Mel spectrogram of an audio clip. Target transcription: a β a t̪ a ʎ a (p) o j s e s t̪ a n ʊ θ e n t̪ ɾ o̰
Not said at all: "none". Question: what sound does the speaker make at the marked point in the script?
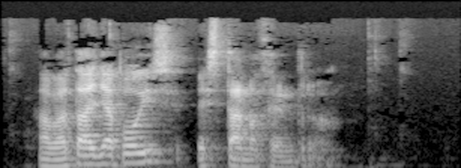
p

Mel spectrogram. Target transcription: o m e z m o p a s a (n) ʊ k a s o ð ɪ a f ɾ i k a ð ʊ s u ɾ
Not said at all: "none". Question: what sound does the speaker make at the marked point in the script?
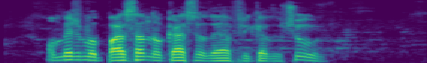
n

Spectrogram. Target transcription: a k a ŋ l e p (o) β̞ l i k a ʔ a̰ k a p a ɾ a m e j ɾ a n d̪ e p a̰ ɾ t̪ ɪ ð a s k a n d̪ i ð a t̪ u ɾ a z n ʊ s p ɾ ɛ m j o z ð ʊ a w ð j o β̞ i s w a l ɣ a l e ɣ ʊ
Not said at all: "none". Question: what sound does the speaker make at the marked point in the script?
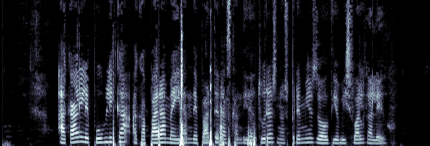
u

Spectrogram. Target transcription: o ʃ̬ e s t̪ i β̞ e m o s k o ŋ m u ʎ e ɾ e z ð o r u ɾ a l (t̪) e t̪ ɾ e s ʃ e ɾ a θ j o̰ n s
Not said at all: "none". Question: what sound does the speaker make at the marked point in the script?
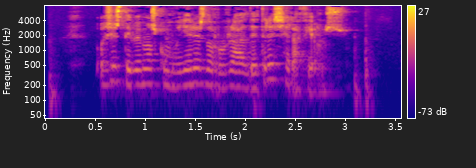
d̪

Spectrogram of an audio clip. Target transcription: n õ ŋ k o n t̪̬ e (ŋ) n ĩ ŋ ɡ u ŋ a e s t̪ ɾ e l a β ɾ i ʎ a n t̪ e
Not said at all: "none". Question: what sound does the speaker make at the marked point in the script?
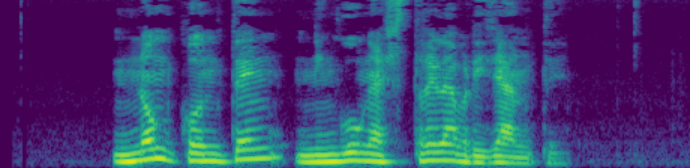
ŋ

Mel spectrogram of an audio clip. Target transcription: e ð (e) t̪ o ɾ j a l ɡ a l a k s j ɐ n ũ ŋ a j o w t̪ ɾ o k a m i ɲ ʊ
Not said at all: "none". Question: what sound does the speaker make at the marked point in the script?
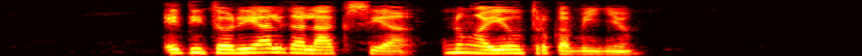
i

